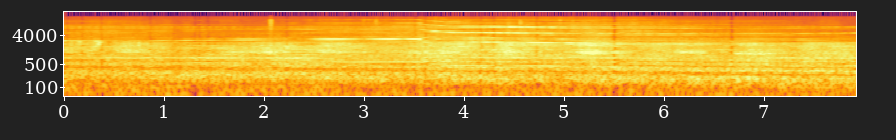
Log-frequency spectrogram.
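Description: Two radio-controlled model planes flying overhead, their motors and propellers making a steady high whine at several pitches that drops in pitch about halfway through.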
